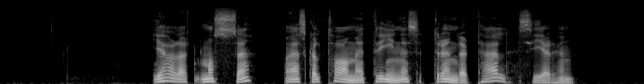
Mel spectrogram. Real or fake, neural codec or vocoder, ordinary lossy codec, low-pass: real; none; Opus, 64 kbps; 14.4 kHz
